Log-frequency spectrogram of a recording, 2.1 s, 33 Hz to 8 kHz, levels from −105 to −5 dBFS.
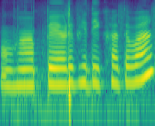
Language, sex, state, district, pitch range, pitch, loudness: Bhojpuri, female, Jharkhand, Palamu, 200-225 Hz, 215 Hz, -16 LUFS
